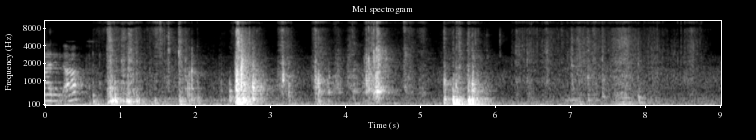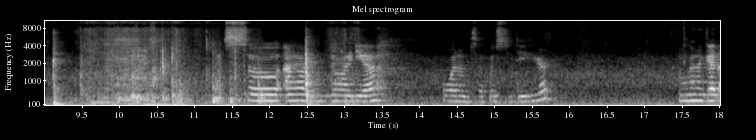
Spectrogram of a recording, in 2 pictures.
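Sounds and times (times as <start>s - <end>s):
plastic knocks and clatters: 5.3s - 6.0s.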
